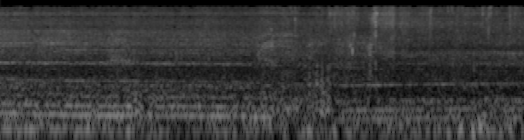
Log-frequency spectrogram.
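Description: Strong wind gusts buffet the microphone in a continuous roar with low rumbling surges, outdoors beside a narrow passage where people are working; no speech.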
